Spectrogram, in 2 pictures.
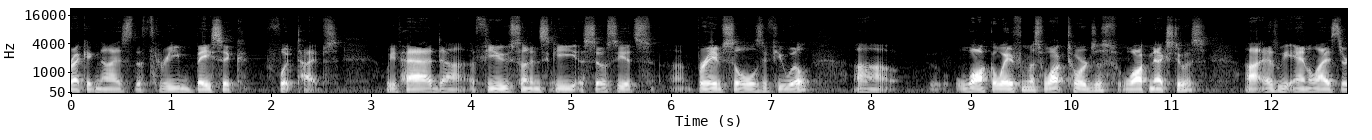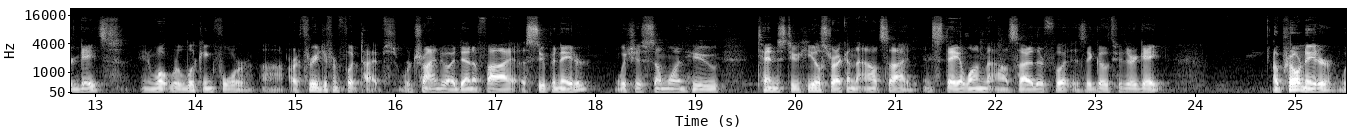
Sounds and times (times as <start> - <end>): Speech: 0.0 - 23.8, 24.7 - 25.5
Inside, small room: 0.0 - 25.5.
